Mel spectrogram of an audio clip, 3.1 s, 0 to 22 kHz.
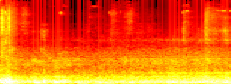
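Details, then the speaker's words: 2013 Fiat 500 with a whirl noise under hard acceleration that occurs only in gear: coasting downhill out of gear and revved, only a low engine rumble and road noise, with no whine rising with revs. "I'm going to knock it out of gear. Drop it out of gear to for downhill. If I rev it,"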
